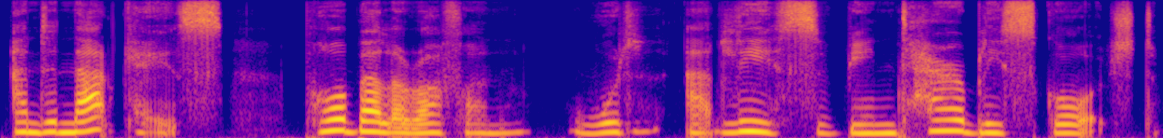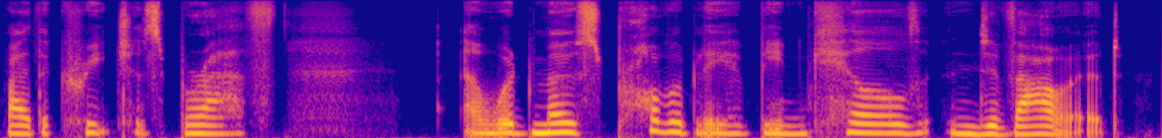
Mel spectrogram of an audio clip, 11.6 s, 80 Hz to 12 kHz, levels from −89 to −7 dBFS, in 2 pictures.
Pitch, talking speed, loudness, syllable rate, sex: 215 Hz, 135 wpm, -21 LUFS, 4.0 syllables/s, female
